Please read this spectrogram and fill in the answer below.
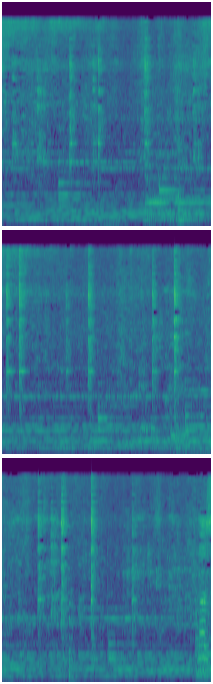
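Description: A spatula stirring chicken and spice masala frying in a nonstick pot, knocking and scraping against the pan at irregular intervals, over background music with steady held notes.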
